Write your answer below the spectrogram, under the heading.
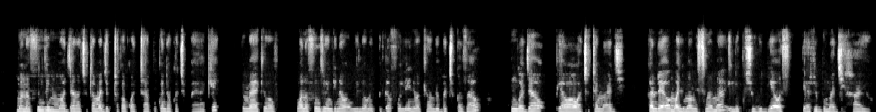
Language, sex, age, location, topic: Swahili, female, 18-24, Kisii, health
